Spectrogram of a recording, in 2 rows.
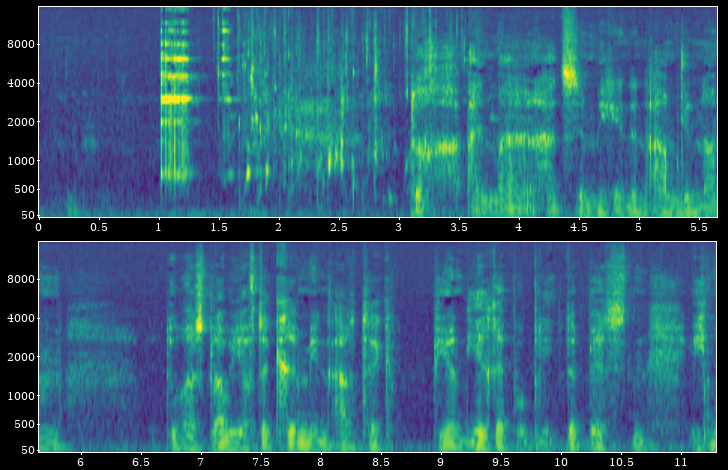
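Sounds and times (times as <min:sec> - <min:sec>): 
glass clinking: 0:01.0 - 0:03.0
drink being poured into a glass: 0:01.2 - 0:03.6
speech: 0:03.1 - 0:06.0, 0:06.7 - 0:11.2.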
